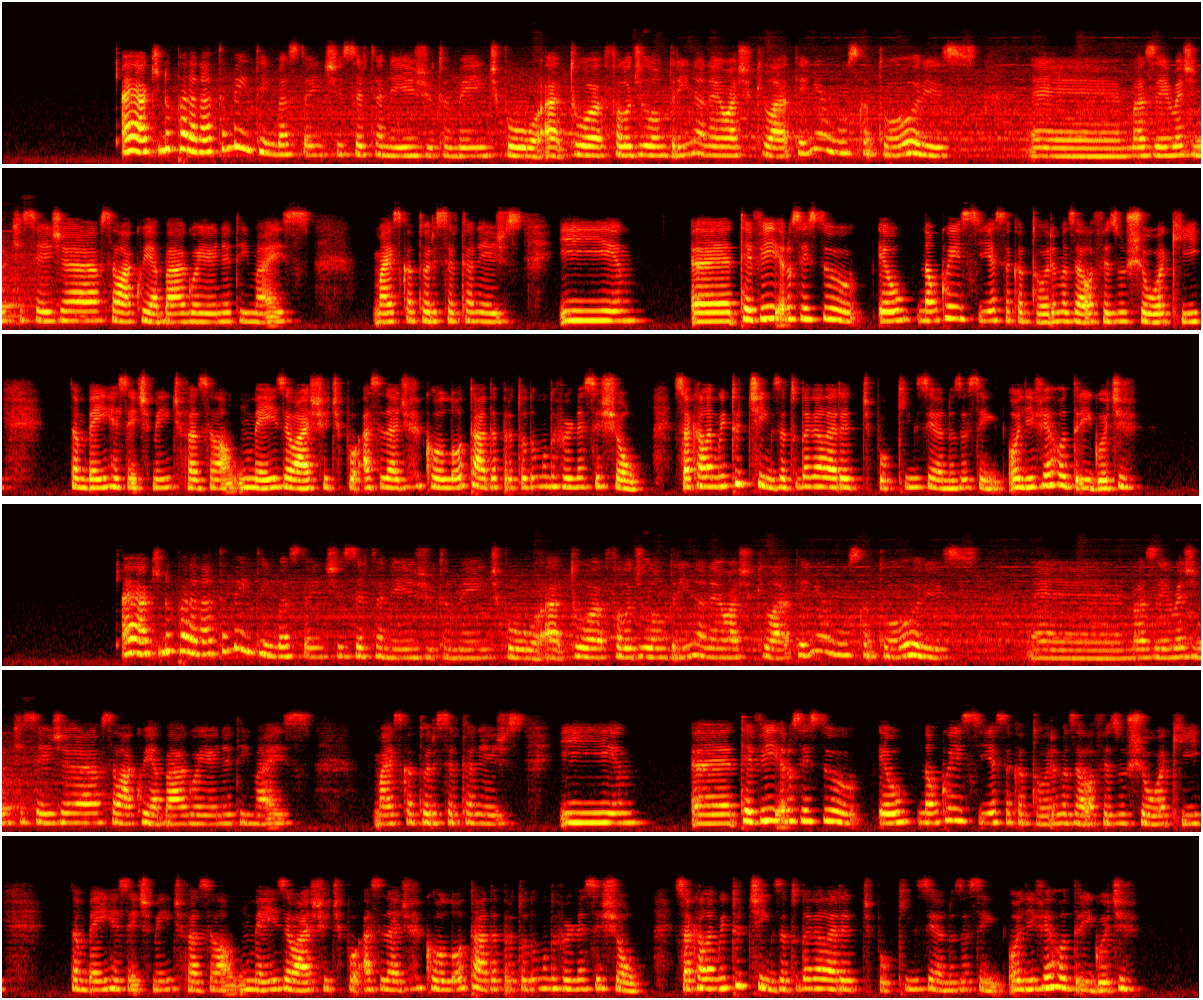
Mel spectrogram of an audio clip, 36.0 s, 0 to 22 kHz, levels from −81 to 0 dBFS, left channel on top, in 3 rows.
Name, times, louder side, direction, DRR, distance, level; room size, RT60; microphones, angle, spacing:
voice 1, 1.2-15.4 15.7-18.4 18.9-24.3 24.7-35.3, left 3 dB, 90° left, 0.7 m, -25 dB
sound 1, 1.4-13.7, left 2 dB, 65° left, 1.4 m, -42 dB
3.8 x 2.9 x 2.8 m
head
